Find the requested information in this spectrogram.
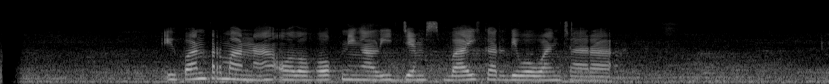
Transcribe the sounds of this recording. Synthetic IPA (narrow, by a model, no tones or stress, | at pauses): ʔifanpərmanaʔɔlɔɦɔk̚niŋalid͡ʒɛmsbaikːardiwawaɲt͡ʃaɾa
